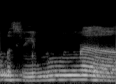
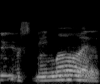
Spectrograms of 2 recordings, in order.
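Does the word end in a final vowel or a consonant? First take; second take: final vowel; consonant. First: The word ends with a final vowel. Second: The word ends on the consonant n. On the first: The speaker calls it right. "Sebut muslimuna" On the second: The speaker calls it wrong. "Jangan sebut muslimun"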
